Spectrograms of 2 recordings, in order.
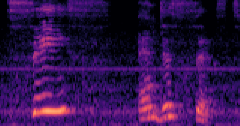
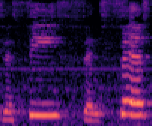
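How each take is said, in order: First: The phrase starts with cease and ends with desist. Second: The phrase starts with deceased and ends with cyst. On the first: The speaker calls it right. "I understand that it is cease and desist" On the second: The speaker calls it wrong. "I think I said deceased and cyst or whatever"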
